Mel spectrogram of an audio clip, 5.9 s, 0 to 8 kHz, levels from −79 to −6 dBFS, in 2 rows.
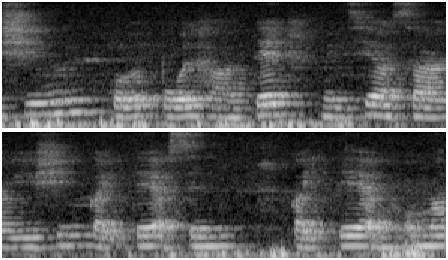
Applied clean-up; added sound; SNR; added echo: none; Wind; 5 dB; reverberation time 0.5 s.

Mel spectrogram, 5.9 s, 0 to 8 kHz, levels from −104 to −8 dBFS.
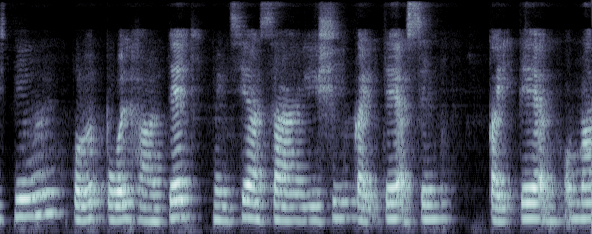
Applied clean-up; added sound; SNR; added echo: neural mask model DeepFilterNet 3.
